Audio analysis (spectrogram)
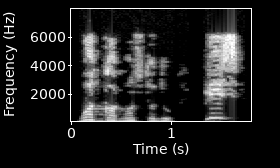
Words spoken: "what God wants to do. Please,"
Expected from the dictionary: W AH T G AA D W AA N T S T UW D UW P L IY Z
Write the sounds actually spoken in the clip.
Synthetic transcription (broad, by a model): W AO T G AA D W AA N T S T UW D UW P L IY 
